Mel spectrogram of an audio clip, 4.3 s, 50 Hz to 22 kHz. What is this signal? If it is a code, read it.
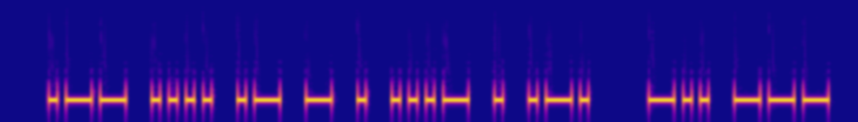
Morse code, heard as a keyed tone, about 28 wpm, 700 Hz. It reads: WHATEVER DO
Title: Sentences from Top 1100 Words 28wpm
